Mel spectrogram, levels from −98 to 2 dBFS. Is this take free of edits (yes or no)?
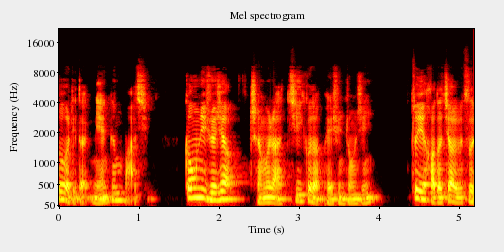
no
